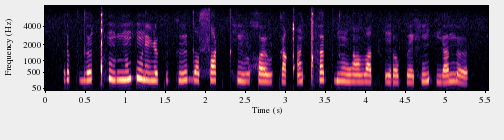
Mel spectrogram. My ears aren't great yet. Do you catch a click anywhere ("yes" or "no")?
yes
